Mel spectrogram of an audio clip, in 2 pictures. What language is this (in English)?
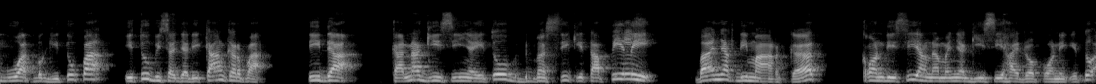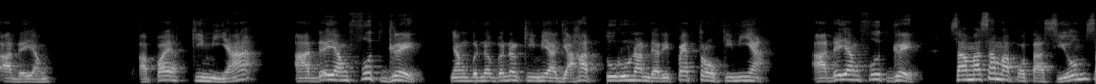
Indonesian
